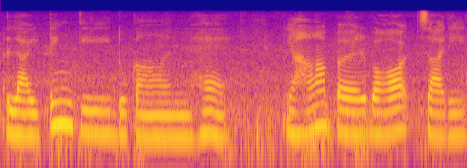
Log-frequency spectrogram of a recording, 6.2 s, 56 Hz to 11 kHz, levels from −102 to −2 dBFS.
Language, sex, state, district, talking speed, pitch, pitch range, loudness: Hindi, female, Madhya Pradesh, Dhar, 75 wpm, 165 Hz, 155-170 Hz, -16 LUFS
